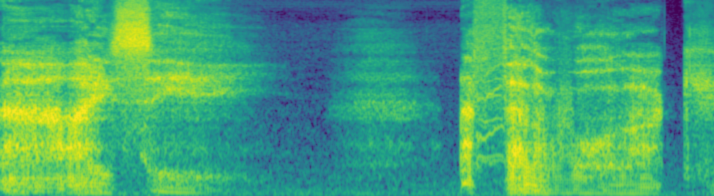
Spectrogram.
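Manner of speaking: put-on raspy voice. Voicing a character in a role-play scene: raspy voice. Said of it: "it hurts to do that uh, raspy voice".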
